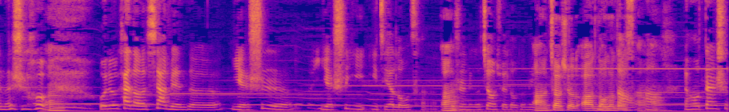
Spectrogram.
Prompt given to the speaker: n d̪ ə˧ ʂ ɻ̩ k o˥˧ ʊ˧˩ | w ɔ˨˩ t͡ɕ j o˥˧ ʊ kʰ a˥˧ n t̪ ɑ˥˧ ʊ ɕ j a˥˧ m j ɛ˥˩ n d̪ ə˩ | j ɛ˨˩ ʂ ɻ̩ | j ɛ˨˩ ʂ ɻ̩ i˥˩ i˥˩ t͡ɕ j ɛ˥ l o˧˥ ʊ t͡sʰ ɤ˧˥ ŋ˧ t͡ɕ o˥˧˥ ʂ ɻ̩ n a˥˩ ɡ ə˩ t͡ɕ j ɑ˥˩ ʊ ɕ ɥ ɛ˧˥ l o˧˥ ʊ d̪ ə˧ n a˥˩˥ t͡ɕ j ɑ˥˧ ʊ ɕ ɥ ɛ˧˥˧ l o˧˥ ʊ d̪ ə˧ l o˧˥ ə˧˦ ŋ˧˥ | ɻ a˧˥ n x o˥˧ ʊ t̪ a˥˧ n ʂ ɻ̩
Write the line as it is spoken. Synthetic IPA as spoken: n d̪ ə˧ ʂ ɻ̩ x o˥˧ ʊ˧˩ | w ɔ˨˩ t͡ɕ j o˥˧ ʊ kʰ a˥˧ n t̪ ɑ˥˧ ʊ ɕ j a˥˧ m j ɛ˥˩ n d̪ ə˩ | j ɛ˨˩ ʂ ɻ̩ | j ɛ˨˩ ʂ ɻ̩ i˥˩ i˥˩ t͡ɕ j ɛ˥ l o˧˥ ʊ t͡sʰ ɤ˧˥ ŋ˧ t͡ɕ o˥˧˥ ʂ ɻ̩ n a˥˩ ɡ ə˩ t͡ɕ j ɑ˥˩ ʊ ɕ ɥ ɛ˧˥ l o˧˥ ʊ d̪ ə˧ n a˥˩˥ t͡ɕ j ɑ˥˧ ʊ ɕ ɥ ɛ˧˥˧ l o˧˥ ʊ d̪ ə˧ l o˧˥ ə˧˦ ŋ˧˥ | ɻ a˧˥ n x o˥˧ ʊ t̪ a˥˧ n ʂ ɻ̩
